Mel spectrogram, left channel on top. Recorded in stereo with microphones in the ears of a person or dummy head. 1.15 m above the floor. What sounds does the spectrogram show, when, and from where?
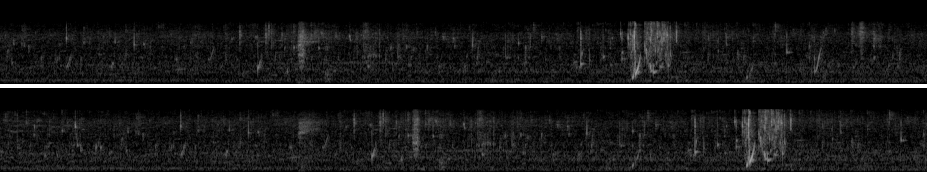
3.0 s whispering: 70° left (ahead or behind), 2.5 m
